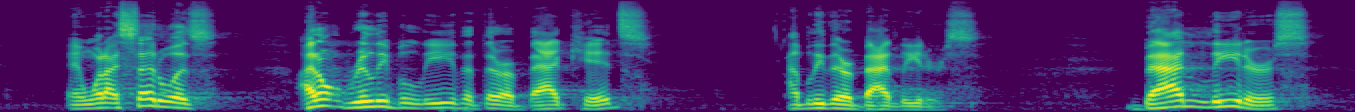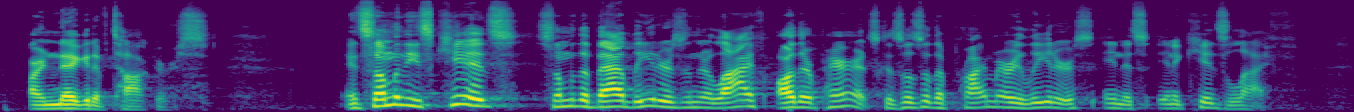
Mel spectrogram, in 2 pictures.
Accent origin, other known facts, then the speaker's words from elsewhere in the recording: California, United States; Listen, I'm from California, not Mexico, all right?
